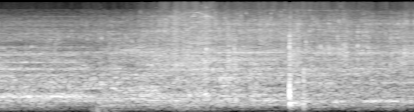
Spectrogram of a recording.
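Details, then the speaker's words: Gas boiler heating system with air in zones, after clearing electrolysis blockage in water feeder: steady hiss of water rushing through feed valve, previously not feeding; water feeder flowing normally. "yeah it's feeding now see before it wasn't feeding you couldn't hear it going through"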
